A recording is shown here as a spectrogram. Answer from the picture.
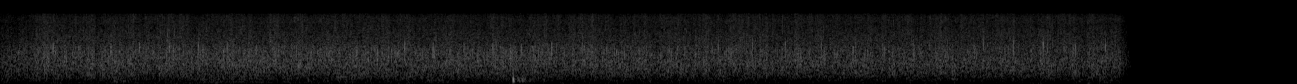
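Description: Crowd applauding steadily, a dense even patter of clapping, which cuts off suddenly near the end.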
